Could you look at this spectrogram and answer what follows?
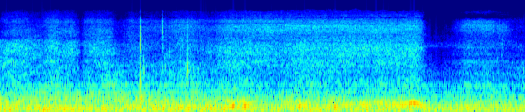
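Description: Steady low rumble of wind on the microphone, with a few faint clicks about a second and a half in.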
